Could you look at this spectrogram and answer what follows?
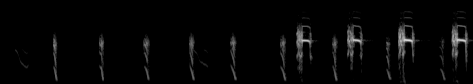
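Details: A female grey francolin starts with soft, clipped notes about twice a second, then breaks into loud, shrill ringing calls that grow stronger over the last seconds; no other sounds.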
